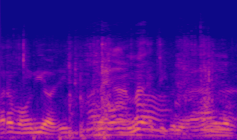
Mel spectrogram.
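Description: People talking: voices in conversation, with no other sound standing out.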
